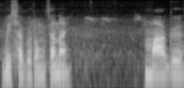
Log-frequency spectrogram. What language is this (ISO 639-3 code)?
brx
